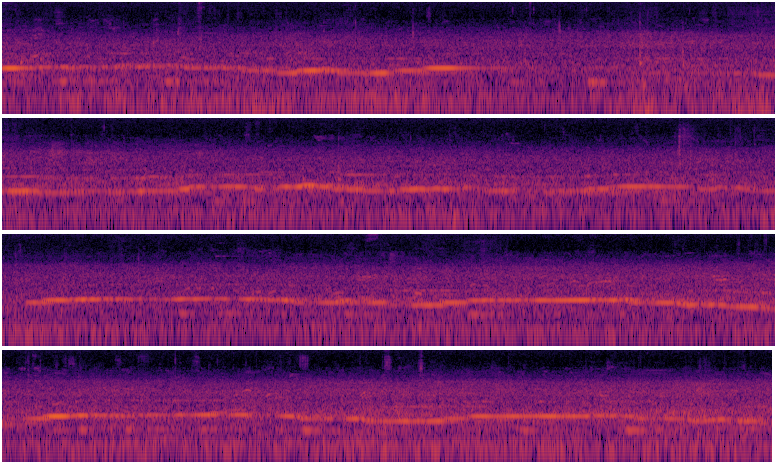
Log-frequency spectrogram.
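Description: A faint, slow melody of long held notes that step up and down within a narrow range, over a low, steady background rumble.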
